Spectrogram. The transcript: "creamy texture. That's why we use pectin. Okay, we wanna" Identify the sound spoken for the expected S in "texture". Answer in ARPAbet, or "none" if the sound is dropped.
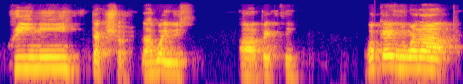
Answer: none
